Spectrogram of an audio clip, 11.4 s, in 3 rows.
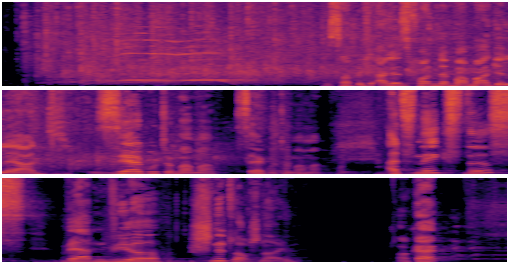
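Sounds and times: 
applause: 0.0 - 5.8
speech: 2.4 - 9.9, 10.6 - 11.0.

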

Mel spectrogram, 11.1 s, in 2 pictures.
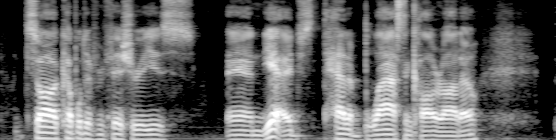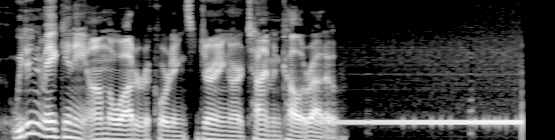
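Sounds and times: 
speech: 0.3 - 9.1
telephone ringback tone on an outgoing call: 9.0 - 10.8.

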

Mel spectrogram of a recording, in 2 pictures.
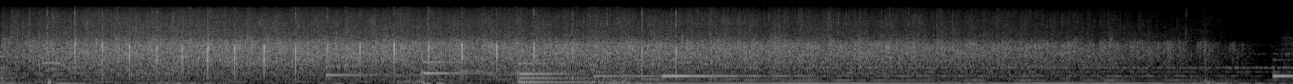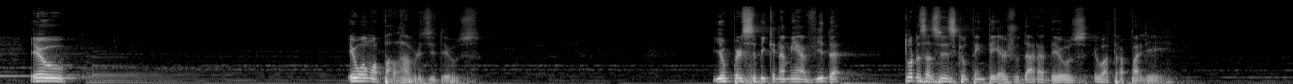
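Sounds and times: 
audience applause: 0.0 - 13.0
speech: 13.2 - 13.7, 16.4 - 17.8, 20.1 - 24.8.

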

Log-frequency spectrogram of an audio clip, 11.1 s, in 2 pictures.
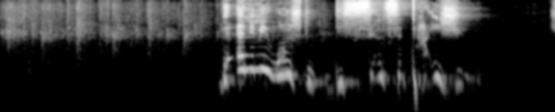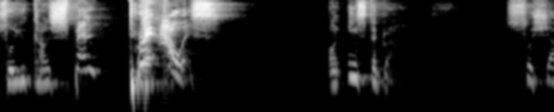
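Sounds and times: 
audience clapping: 0.0 - 3.8
speech: 2.2 - 4.8, 5.6 - 7.8, 8.8 - 9.6, 10.7 - 11.0.

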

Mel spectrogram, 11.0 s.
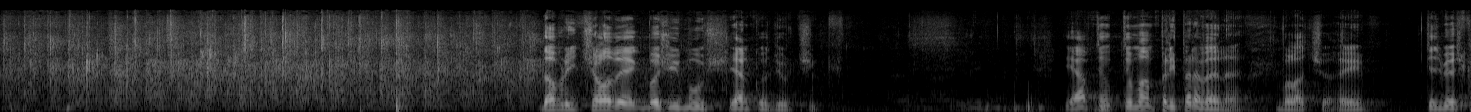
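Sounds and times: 
audience applause: 0.0 - 5.2
speech: 4.0 - 6.2, 8.0 - 11.0.

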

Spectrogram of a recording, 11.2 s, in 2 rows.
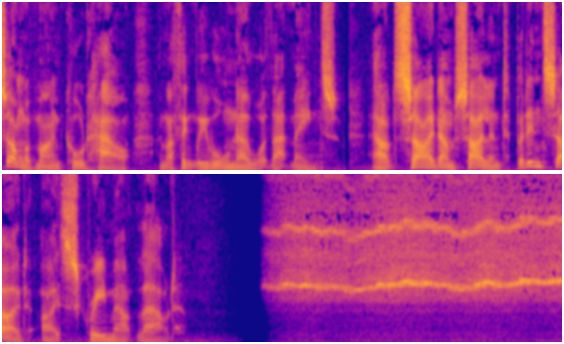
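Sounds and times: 
speech: 0.0 - 7.5
tea kettle whistling in the kitchen: 8.2 - 11.2.

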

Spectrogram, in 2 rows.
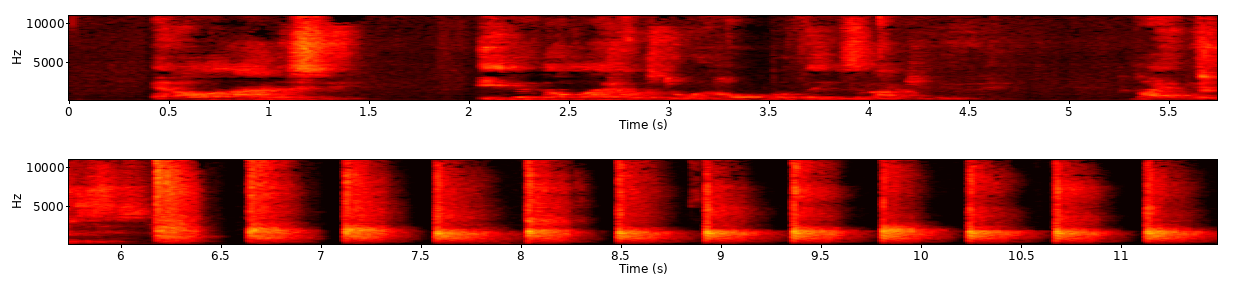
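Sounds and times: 
speech: 0.4 - 4.7, 5.3 - 6.0
single person clapping hands in a slow steady rhythm: 6.1 - 11.4.

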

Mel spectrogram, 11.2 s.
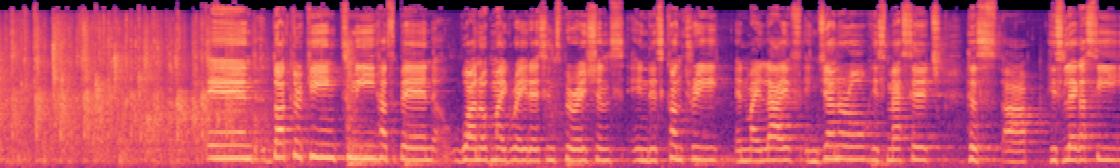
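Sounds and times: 
audience applause: 0.0 - 2.2
speech: 2.1 - 11.1.

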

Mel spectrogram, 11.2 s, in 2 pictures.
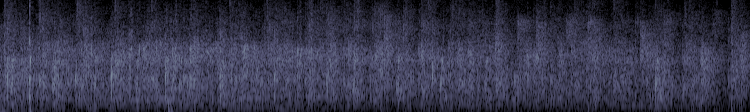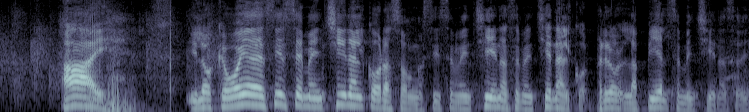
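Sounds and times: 
audience applause: 0.0 - 7.6
speech: 6.1 - 11.2.

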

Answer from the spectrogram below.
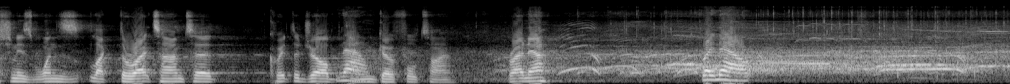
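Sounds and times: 
speech: 0.1 - 5.6, 7.0 - 7.6
audience steady loud applause: 5.1 - 10.0
whooping cheers: 5.5 - 10.0.

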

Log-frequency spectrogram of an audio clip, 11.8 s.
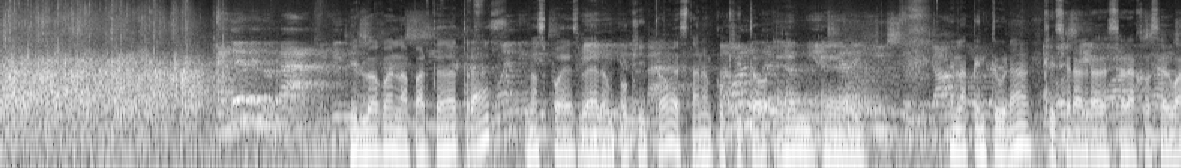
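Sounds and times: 
loud audience applause: 0.0 - 2.3
speech: 3.3 - 11.8.

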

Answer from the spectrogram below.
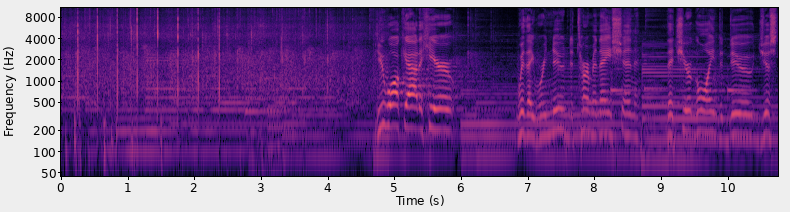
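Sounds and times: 
audience hand clapping: 0.0 - 6.7
speech: 4.7 - 6.2, 6.8 - 10.7.

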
